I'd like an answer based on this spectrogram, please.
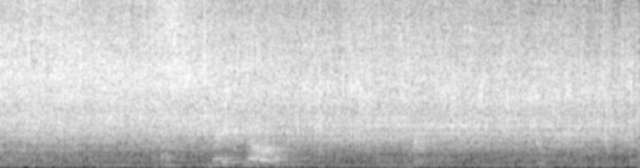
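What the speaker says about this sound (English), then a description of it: "They're going to kind of sizzle." Potatoes frying in a school culinary classroom give a steady broad sizzle throughout, with a brief spoken remark and other voices faintly in the room.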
